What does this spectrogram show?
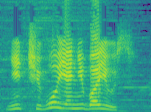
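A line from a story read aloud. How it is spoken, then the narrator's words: Loud shout. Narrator (Russian): крикнул он на весь лес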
